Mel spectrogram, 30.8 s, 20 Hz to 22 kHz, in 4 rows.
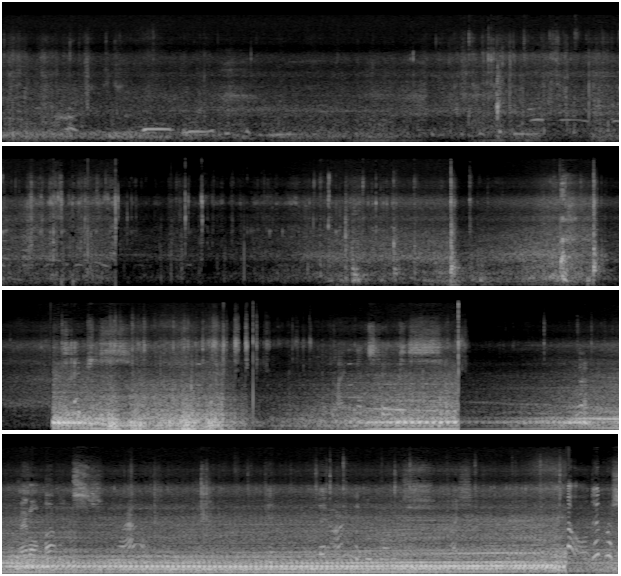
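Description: An old Mercedes-Benz T1 camper van's engine starts suddenly about halfway through and then runs loudly and steadily as the van pulls away, with its pitch rising and falling through gear changes.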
